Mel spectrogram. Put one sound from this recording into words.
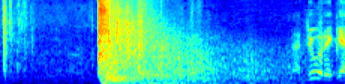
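A rifle fires with a loud bang that echoes away.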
